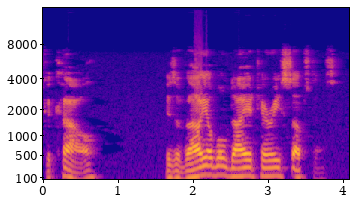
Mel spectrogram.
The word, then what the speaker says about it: cacao: britannica page 628 reveals cocoa more properly pronounced cacao is a valuable dietary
